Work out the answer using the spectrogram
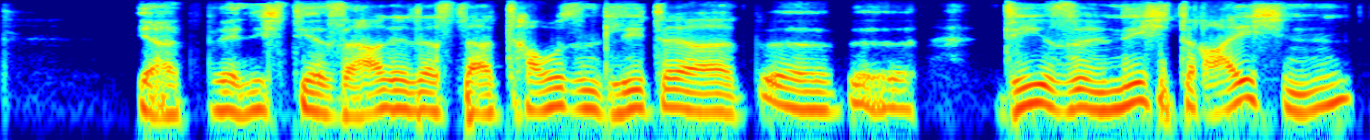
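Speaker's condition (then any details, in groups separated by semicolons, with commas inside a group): Parkinson's disease; mild course so far, still trembles, diet and sport to slow progression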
